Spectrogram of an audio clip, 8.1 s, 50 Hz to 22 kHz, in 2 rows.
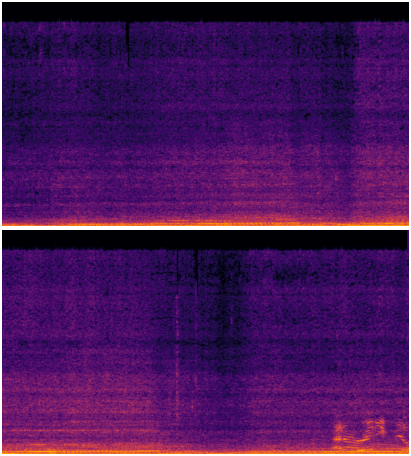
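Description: A 1955 GMC truck's engine rumbles and revs as the truck pulls out of a driveway, loud and close, with a voice talking over it.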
